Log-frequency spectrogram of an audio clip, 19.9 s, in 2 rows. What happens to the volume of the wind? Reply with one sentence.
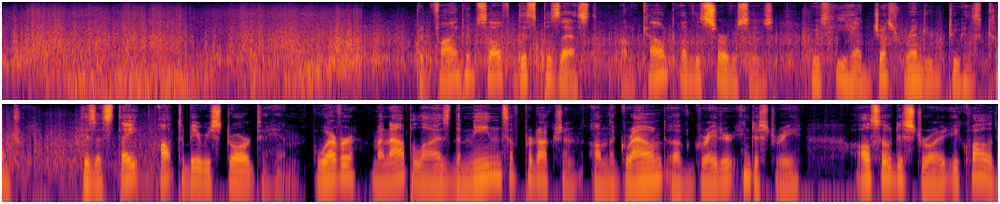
The loudness of the wind goes down.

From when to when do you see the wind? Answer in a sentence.
You can hear the wind from 0.0 to 11.7 s.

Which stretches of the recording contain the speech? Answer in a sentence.
You can hear the speech from 4.2 to 19.8 s.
